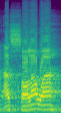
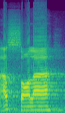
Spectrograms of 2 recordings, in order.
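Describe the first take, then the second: First: It has a w sound before the final a. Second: It ends in a long a with no w sound. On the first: The speaker calls it wrong. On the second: The speaker calls it right. "Di sholah juga sama"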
